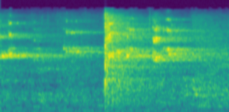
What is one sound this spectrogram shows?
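A racket smacks a shuttlecock once, loud and sharp.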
